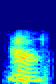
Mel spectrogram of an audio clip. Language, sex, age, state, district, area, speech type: Bodo, female, 30-45, Assam, Udalguri, urban, conversation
